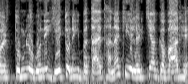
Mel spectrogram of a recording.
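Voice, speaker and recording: In a put-on character voice, a woman growls at a medium pitch and a very fast pace with fairly even intonation. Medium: cartoon. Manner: haughty, sharp.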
